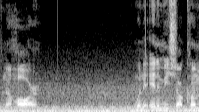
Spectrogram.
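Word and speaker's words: נהר: here that word flood in the hebrew is pronounced nahar when the enemy shall come in like a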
